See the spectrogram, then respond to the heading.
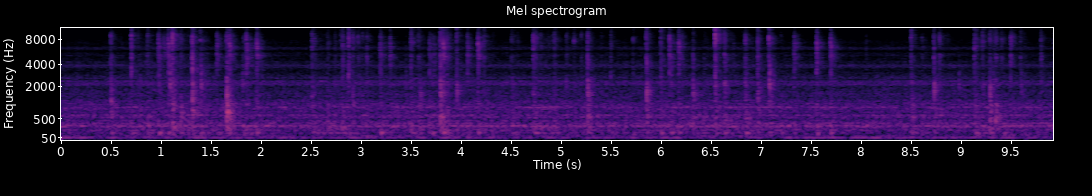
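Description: Fingertips tap the plastic keys of a red-backlit laptop keyboard in fast typing, giving a steady, quiet stream of light, bright clicks with short decays. A few keystrokes land louder than the rest over a faint background hiss.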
